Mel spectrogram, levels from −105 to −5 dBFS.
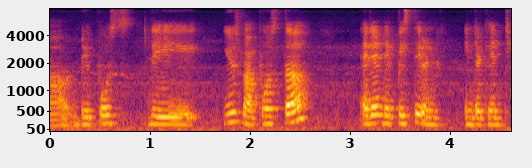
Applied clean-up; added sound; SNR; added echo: none; none; none; none.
